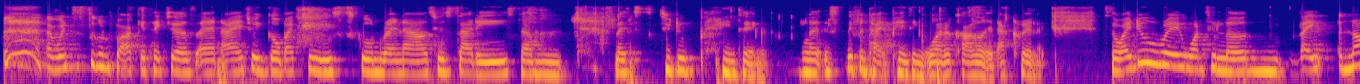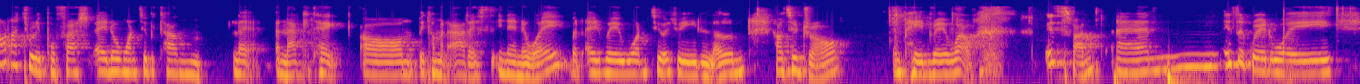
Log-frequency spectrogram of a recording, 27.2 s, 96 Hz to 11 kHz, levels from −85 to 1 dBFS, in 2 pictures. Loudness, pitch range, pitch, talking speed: -21 LUFS, 175-215 Hz, 190 Hz, 170 wpm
